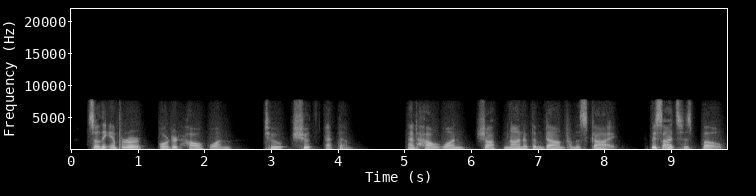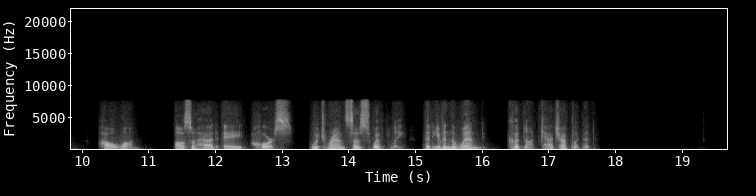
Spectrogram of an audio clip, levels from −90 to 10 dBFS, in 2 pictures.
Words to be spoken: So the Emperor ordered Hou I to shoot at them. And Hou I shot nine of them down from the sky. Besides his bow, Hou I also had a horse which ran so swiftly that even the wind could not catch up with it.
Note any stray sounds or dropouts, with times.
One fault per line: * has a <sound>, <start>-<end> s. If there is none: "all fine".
all fine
